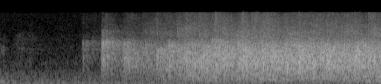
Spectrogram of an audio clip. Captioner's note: applause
